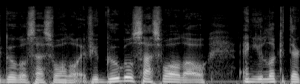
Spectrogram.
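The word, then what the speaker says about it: Sassuolo: is he goes there's a team called uh sasuomo and i'm like what he goes no sasuolo and i was like oh sasuolo uh he didn't say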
